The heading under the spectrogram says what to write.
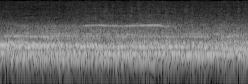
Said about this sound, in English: It was only after the songs played that the Texans took the field and the two teams linked arms at midfield. This, from the NFL's Twitter account, is what the small crowd at Arrowhead thought of this display of unity.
